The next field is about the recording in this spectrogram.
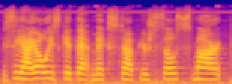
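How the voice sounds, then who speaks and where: A woman's voice: high-pitched, flat delivery, fairly quick, sharp tone, clear, resonant tone. A woman telling a story to children on a stage, playfully mixing up the words. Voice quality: playful, mixes up words on purpose. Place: stage before a child audience.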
